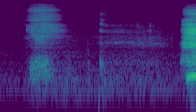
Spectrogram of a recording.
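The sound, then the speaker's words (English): A person, emotional and trying to hold it together, gives three quick, breathy sniffles through the nose: a moderate one, a softer, slightly whistly one, then a sharp, loud final sniff. No one speaks. “Sorry, I'm sniffling because, like, I'm a little emotional and I'm trying to hold it together.”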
